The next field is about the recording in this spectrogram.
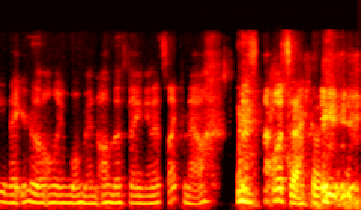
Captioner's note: laughter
